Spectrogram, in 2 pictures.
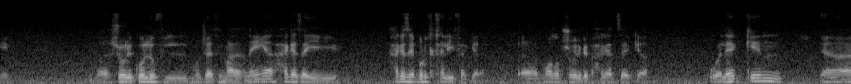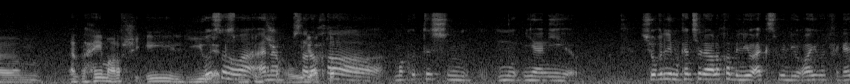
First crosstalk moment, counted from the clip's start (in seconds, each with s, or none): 10.5 s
